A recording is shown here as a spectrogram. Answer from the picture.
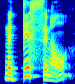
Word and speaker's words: medicinal: part we say medicine the second one is medicinal and the third part we say this part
